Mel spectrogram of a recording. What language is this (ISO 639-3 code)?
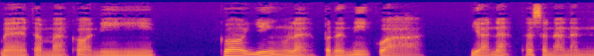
tha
